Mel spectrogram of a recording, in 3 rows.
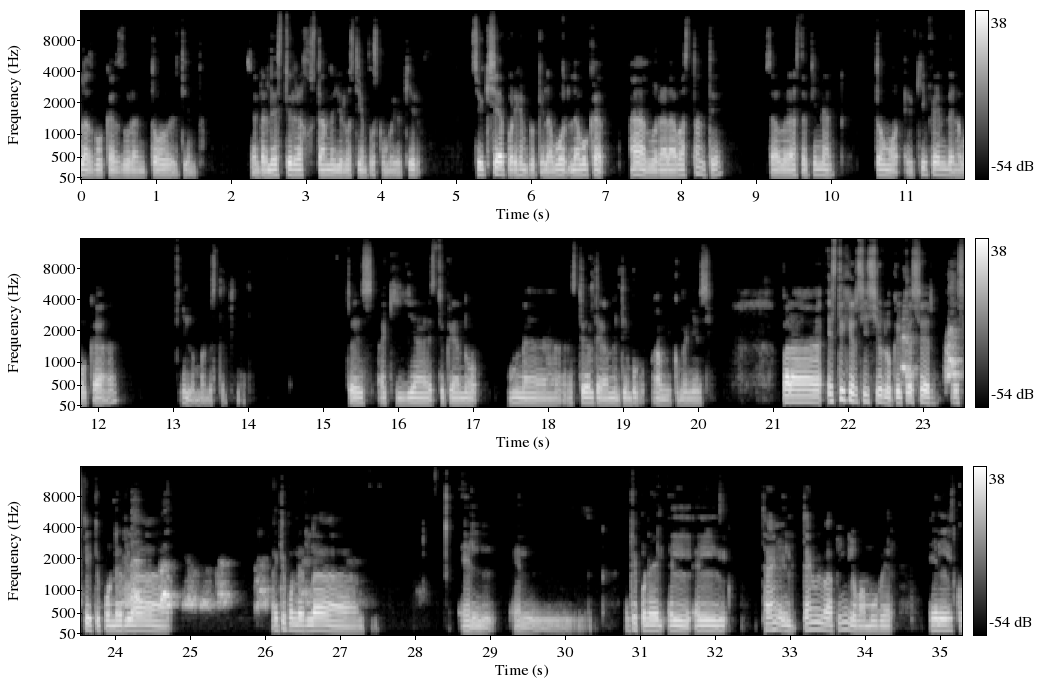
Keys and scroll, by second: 19.6 super+z.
